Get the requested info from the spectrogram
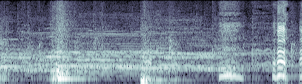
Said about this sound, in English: Listen to the crowd.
